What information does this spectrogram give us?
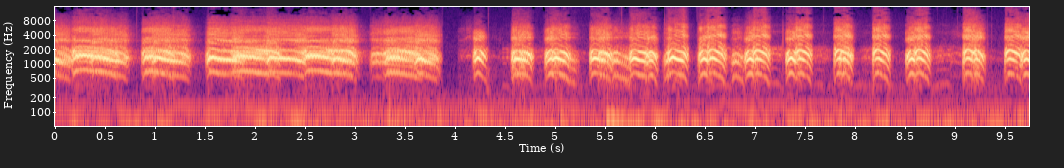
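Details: American crow rally call from a crow-hunting compilation of a fight with an owl: several long, hoarse, overlapping caws, then an accelerating series of short, clipped caws, roughly two or three per second.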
